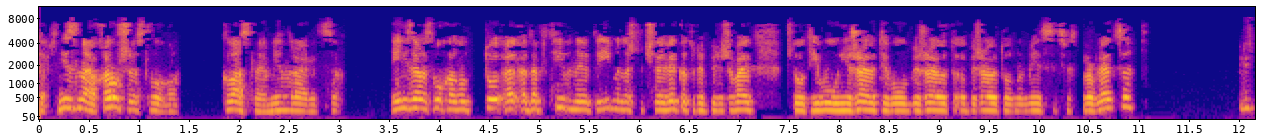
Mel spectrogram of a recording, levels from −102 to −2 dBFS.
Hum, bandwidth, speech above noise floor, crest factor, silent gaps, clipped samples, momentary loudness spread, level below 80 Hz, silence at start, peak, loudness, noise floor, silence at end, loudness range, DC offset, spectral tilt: none; 8 kHz; 65 dB; 20 dB; none; under 0.1%; 10 LU; -72 dBFS; 0 s; -2 dBFS; -22 LUFS; -87 dBFS; 0.05 s; 3 LU; under 0.1%; -5 dB/octave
